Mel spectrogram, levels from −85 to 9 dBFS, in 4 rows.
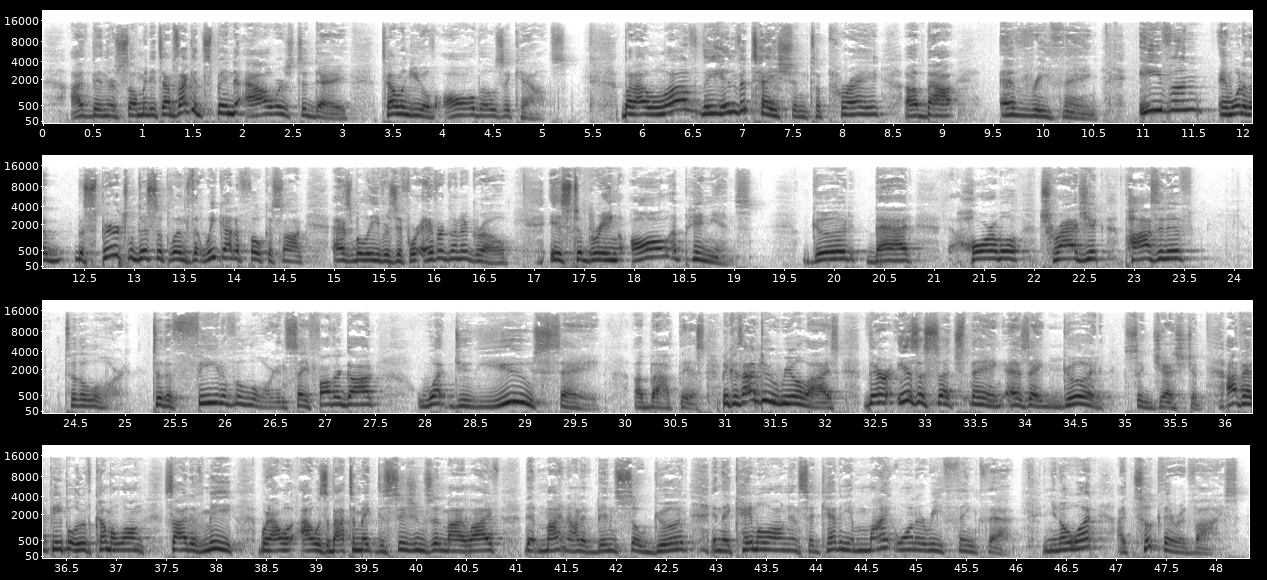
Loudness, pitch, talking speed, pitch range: -13 LUFS, 205 Hz, 170 wpm, 180-240 Hz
